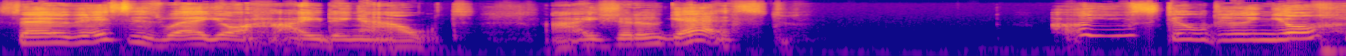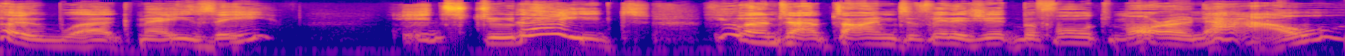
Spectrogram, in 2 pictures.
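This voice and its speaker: A woman's put-on character voice, fairly low in pitch, at a fairly slow pace with very wide pitch swings. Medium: read story.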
